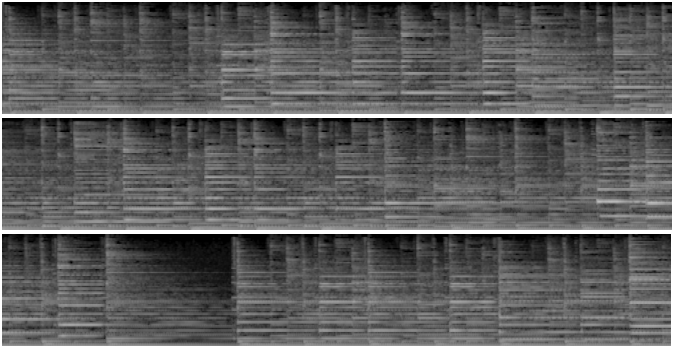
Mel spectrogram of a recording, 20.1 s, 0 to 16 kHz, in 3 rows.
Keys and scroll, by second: 3.7 ctrl+[, 6.5 ctrl+-.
